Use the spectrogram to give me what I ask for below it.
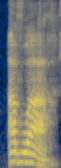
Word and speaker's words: avoir: Avoir. Opa, bateu o olho. Se tem o I na palavra, automaticamente o som ali, a pronúncia já vai ficar assim, ó. Som de UA.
